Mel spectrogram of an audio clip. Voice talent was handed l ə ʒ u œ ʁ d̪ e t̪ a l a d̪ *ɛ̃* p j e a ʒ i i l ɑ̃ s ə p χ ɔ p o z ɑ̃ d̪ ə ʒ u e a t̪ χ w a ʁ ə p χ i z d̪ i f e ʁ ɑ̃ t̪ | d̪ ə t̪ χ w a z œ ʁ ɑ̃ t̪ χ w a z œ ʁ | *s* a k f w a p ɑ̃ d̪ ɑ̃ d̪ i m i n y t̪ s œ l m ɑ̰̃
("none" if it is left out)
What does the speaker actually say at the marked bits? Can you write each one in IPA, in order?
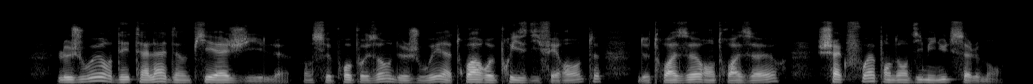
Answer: ɛ̃, ʃ

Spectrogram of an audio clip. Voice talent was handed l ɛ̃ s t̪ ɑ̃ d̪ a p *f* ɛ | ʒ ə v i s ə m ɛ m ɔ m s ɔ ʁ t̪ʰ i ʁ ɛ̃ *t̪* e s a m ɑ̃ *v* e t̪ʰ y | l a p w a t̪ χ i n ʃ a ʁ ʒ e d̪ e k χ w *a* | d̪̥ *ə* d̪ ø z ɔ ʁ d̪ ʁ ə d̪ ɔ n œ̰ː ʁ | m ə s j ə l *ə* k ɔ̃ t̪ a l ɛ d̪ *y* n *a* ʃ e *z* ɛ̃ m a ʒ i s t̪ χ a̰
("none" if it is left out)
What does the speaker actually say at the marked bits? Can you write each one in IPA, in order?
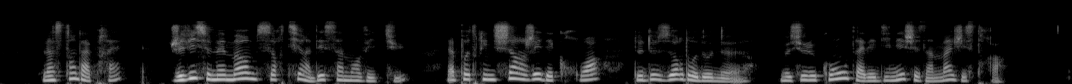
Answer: χ, d̪, v, a, ə, ə, i, e, z

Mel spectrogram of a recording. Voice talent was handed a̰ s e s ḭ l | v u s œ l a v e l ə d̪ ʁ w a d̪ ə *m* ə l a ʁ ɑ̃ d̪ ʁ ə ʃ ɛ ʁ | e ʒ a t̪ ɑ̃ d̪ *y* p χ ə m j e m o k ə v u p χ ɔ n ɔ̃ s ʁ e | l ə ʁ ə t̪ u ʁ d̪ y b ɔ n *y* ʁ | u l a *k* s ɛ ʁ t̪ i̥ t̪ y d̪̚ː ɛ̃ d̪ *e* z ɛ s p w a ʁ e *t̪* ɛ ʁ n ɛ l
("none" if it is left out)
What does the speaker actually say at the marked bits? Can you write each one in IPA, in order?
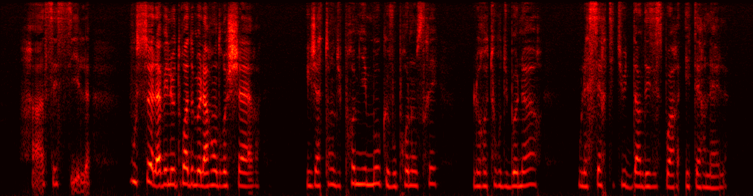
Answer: m, y, œ, none, e, t̪

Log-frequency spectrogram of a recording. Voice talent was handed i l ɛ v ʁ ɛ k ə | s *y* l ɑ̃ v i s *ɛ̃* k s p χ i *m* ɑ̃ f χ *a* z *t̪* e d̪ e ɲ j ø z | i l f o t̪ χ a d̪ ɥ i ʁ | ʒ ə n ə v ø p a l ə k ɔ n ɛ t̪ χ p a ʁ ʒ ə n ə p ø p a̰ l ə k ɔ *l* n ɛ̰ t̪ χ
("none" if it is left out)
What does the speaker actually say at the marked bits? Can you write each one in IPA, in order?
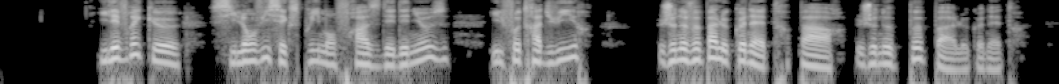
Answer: i, ɛ, m, a, d̪, none

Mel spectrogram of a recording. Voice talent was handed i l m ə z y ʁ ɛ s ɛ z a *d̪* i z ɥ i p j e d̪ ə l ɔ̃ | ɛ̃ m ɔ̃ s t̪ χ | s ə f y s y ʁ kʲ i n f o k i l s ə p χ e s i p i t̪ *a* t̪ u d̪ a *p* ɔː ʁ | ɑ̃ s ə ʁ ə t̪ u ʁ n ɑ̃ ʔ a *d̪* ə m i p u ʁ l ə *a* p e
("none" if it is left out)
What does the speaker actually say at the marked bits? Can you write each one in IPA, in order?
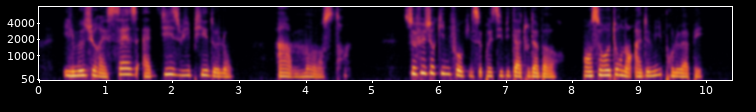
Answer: d̪, a, b, d̪, a

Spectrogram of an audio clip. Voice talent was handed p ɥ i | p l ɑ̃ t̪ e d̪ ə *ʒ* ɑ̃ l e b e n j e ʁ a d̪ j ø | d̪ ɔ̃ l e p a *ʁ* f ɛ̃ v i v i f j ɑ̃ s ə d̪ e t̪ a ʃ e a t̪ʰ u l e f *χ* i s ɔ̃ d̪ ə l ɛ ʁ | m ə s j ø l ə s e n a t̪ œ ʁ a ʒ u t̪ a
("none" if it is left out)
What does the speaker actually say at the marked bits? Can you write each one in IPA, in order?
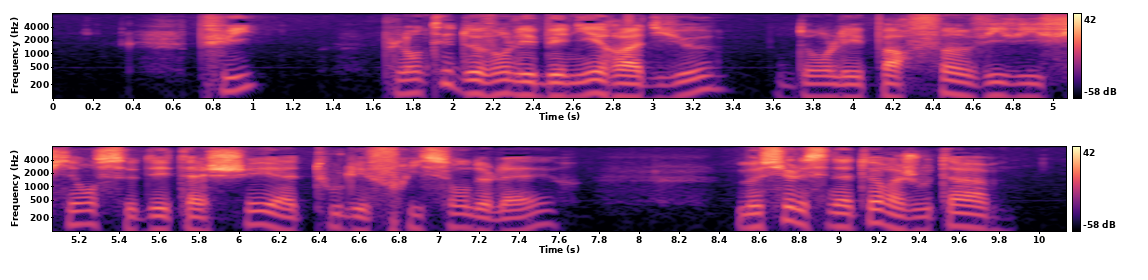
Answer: v, ʁ, χ

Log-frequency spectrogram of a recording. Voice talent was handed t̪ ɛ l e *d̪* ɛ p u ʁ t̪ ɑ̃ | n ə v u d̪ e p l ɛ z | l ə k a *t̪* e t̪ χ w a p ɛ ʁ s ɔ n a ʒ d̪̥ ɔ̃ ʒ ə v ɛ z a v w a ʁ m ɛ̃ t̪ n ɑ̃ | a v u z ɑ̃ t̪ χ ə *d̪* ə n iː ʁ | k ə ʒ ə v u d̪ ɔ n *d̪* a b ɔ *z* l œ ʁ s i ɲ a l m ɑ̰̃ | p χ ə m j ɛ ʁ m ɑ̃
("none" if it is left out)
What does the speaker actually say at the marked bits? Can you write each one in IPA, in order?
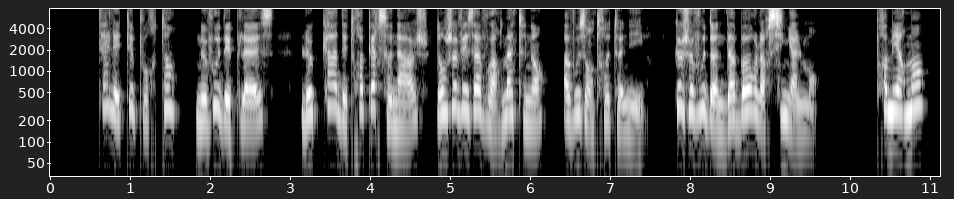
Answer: t̪, d̪, t̪, d̪, ʁ

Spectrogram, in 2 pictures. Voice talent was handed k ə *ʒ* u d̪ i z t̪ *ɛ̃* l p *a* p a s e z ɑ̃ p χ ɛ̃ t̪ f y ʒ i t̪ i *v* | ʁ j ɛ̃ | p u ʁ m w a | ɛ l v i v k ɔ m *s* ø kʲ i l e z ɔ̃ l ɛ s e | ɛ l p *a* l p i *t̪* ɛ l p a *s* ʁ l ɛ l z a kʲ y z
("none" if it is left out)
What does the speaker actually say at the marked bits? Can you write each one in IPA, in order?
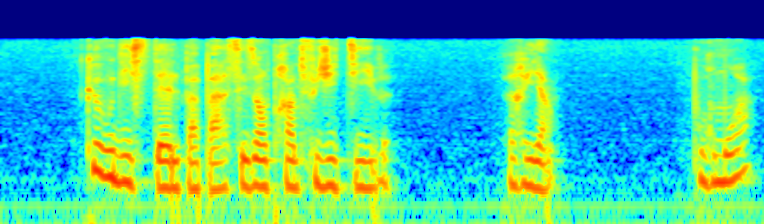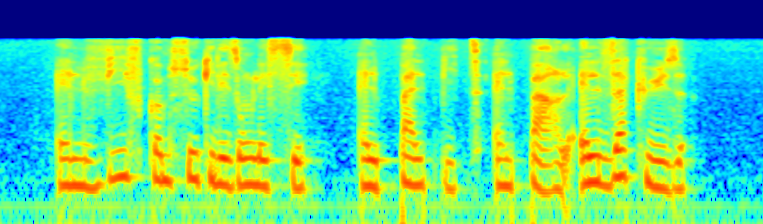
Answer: v, ɛ, a, v, s, a, t̪, none

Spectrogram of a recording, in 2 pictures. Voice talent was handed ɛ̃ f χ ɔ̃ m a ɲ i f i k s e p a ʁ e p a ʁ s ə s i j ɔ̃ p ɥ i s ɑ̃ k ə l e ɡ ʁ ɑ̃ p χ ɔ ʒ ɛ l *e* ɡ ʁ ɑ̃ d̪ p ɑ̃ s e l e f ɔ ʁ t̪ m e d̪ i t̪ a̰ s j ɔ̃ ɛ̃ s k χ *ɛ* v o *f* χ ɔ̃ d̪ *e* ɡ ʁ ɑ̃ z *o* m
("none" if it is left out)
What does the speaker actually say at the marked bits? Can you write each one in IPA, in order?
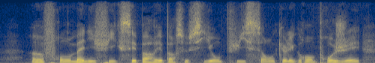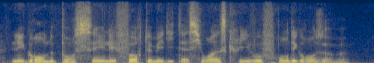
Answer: e, i, f, e, ɔ

